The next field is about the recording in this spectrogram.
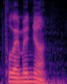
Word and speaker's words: filet mignon: Filet mignon.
